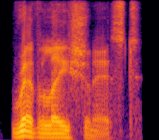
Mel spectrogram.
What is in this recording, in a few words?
"revelationist", British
